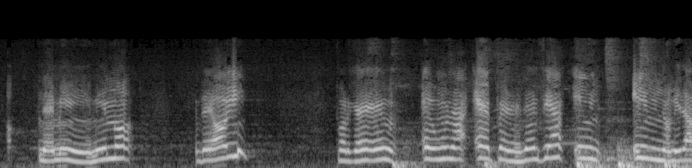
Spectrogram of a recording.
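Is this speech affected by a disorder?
Yes: Down syndrome; user of Down Mérida association.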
